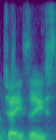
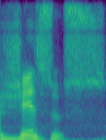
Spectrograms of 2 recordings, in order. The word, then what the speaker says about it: Jesus: It would be Jesus, but of course Jesus. you don't need to. It's a very light G. It's like you're almost combining an SH with a J instead. So Jesus, but it's all good.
